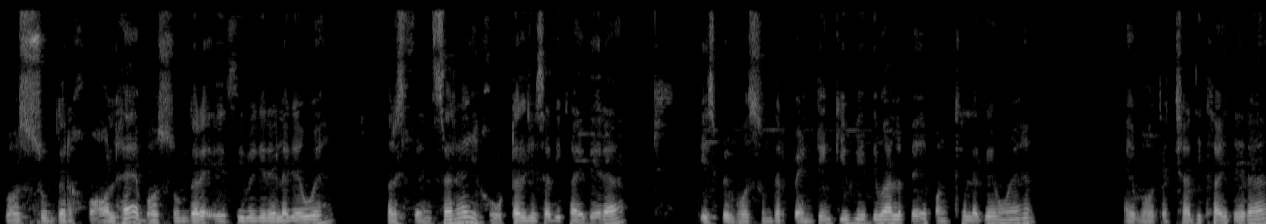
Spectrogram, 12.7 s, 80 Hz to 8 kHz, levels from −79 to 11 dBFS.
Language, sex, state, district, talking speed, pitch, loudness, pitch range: Hindi, male, Bihar, East Champaran, 210 wpm, 120 Hz, -29 LUFS, 110-135 Hz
